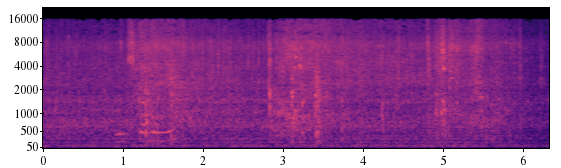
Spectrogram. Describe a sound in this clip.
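A metal spoon scrapes and clatters against a pot as food is stirred.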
